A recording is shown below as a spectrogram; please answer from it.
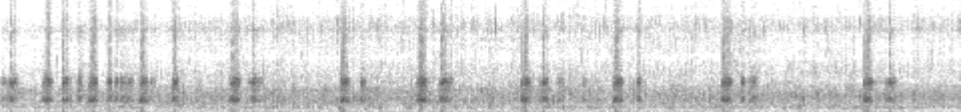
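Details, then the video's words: Rice field frogs in the rainy season give clipped, nasal croaks in rapid doubled and tripled bursts, a few per second, with more frogs calling behind and a constant faint high hiss. "Suara Kodok"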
